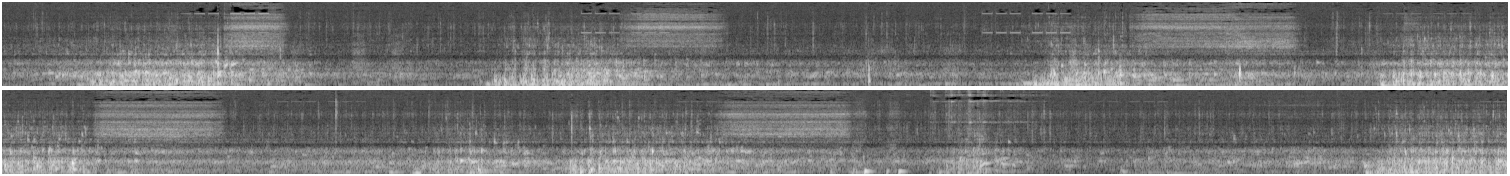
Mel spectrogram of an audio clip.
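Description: Scuba diver breathing through a regulator underwater: a bubbling exhalation followed by a hissing inhalation, with a breath about every four to five seconds.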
